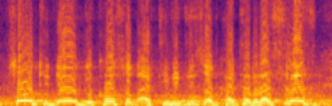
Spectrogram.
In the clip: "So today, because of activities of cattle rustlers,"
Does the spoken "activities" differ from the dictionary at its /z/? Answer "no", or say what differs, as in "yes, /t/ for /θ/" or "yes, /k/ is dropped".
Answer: yes, /s/ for /z/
